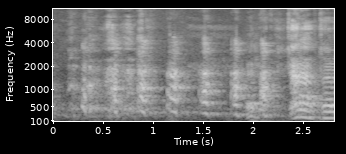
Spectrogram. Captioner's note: laughs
